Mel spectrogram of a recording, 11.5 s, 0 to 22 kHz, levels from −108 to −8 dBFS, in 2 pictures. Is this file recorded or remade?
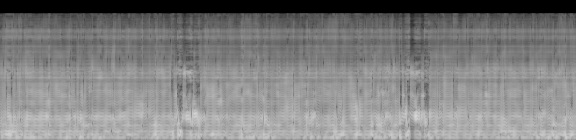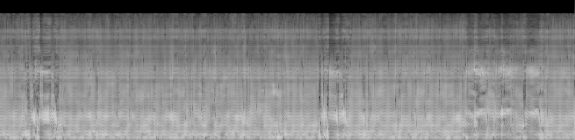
remade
